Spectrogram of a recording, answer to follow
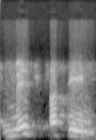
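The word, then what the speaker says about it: mise-en-scène: इसका जो प्रोनाउंसिएशन है that is miss a scene, यानी कि कंपोजिशन ऑफ अ फ्रेम।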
